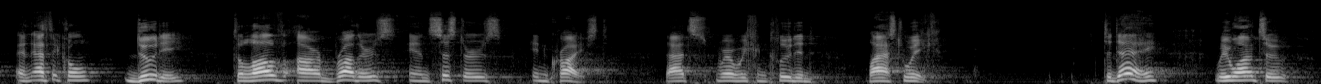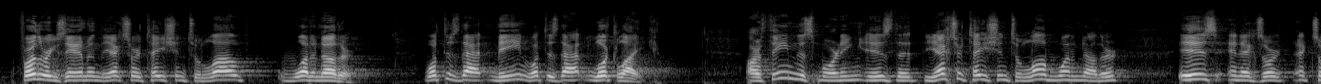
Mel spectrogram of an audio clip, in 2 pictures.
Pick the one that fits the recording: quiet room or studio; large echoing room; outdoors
large echoing room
